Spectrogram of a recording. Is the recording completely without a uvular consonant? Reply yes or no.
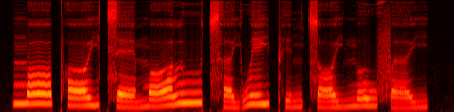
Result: yes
